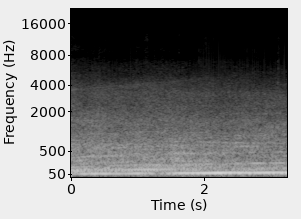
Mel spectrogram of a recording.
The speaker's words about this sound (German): Und genau, das hier ist gerade, glaube ich, die Müllabfuhr oder irgendwas ähnliches.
